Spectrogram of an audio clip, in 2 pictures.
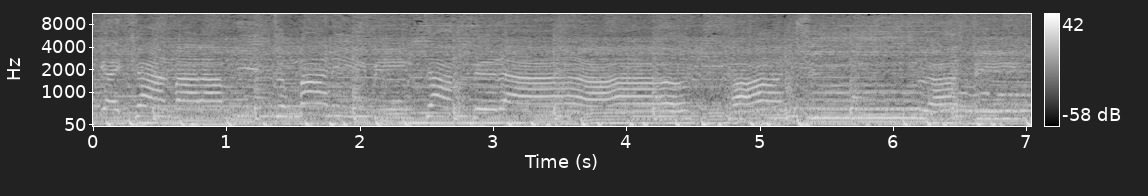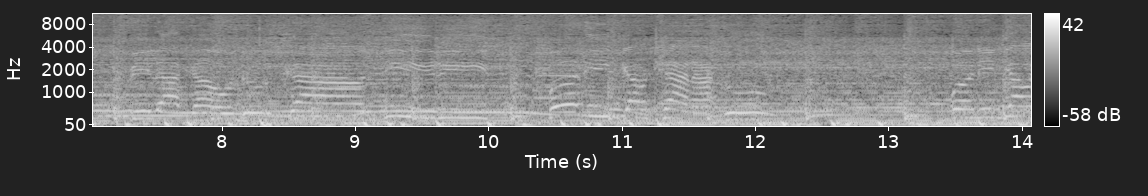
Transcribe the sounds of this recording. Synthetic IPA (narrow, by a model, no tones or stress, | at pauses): kajt͡ʃanmalambist̪əmani | binsaŋ̚təɾa | ha | t͡ʃu | ɾa | t̪i | bilakaudulka | di | ɾi | bəniŋɡalkanaku | bəniŋɡal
